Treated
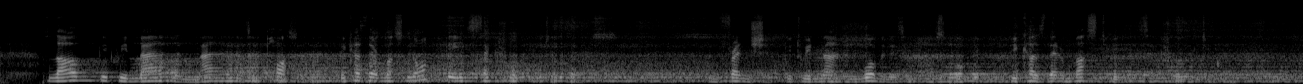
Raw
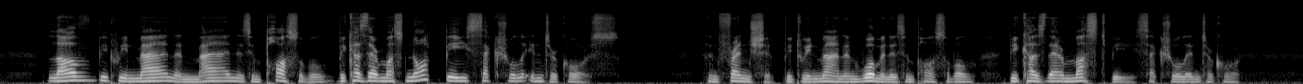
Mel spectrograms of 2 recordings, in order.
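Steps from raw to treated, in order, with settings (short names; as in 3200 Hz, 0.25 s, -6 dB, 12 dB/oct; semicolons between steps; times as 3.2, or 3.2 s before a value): HPF 140 Hz 12 dB/oct; diffused feedback echo 0.977 s, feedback 65%, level -4.5 dB; upward compressor, threshold -24 dBFS; 2.25–3.72 high shelf 4400 Hz -8 dB; spring tank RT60 1.3 s, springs 38/45 ms, chirp 50 ms, DRR 11 dB; compressor 4:1, threshold -21 dBFS, peak gain reduction 10 dB; gate -23 dBFS, range -8 dB; gain -6.5 dB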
